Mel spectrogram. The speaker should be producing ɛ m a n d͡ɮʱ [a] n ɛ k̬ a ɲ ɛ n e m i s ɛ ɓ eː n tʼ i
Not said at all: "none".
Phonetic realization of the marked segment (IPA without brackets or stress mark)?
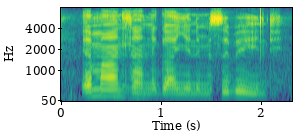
a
